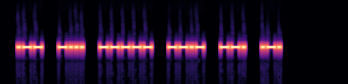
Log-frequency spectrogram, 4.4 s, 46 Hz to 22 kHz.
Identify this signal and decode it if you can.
Morse code, heard as a keyed tone, about 36 wpm, spaced as for 25 wpm, 700 Hz. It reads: WB0QGR
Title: USA Call Signs - 6 Characters - 2x Character Spacing - 35wpm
